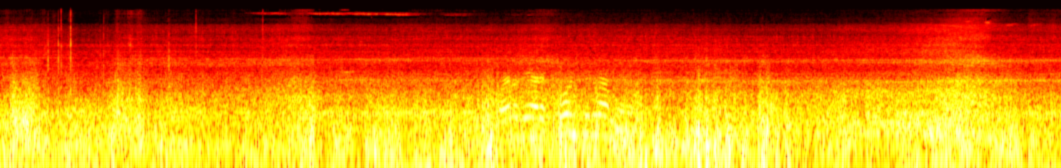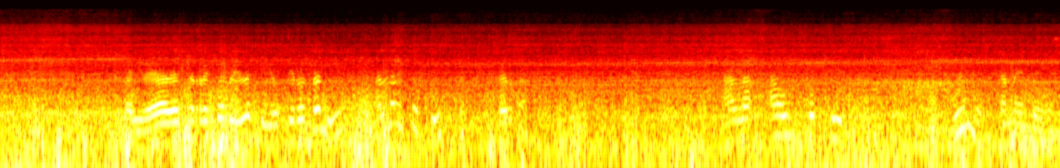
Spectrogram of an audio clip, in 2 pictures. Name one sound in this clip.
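Wind roars steadily against a moving motorcycle.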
